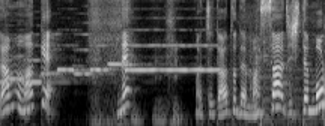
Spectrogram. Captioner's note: snorts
